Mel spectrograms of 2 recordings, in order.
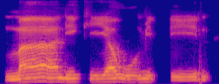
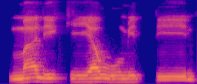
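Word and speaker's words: مَالِكِ يَوْمِ الدِّينِ: Ma tu dipanjangkan. Maliki yaumiddin. Dalam bacaan yang lain ia dibaca sebagai Maliki yaumiddin. Jadi ma tu tidak dipanjang, tidak dibaca dengan panjang. Okey. Baik. Ini dua cara baca, dan kedua-dua bacaan ini adalah sahih dan boleh dibaca. Okey.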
